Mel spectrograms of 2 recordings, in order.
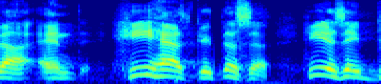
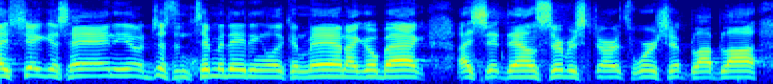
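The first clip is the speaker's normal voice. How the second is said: ordinary talk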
